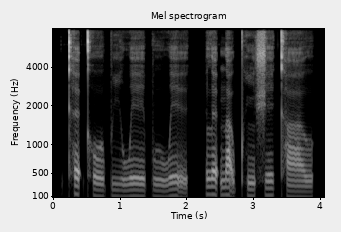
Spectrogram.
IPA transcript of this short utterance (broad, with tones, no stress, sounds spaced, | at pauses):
kʰ ɛ˦ ʔ kʰ o˨ ʊ̯ p i˨ w e˨ p u˨ w ḛ˦˨ ɪ̯ | l ɛ˦ ʔ n a̰˦˨ ʊ̯ pʰ ĩ˨ ʃ e˦ kʰ a˨ ʊ̯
